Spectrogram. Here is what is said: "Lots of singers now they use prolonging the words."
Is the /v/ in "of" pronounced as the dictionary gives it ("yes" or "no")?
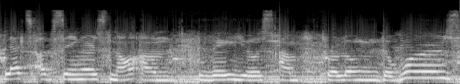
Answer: no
